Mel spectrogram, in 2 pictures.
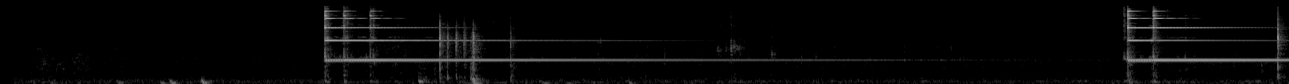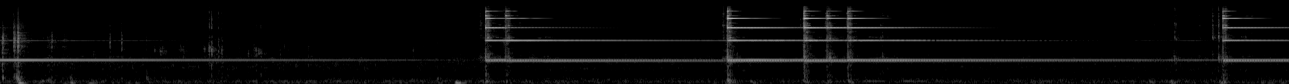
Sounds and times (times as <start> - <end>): Inside, small room: 0.1 - 25.7
Bicycle bell: 3.2 - 9.1, 11.2 - 16.2, 17.7 - 25.7.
